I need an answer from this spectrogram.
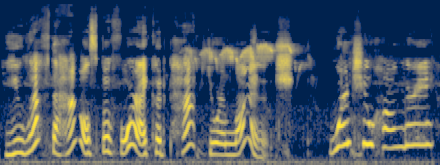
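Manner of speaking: high caring mother voice; mother calling. A narrator's reading.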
